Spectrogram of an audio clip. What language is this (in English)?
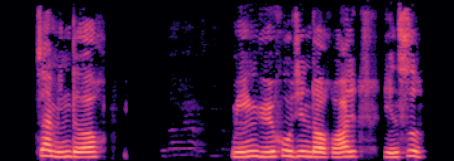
Chinese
